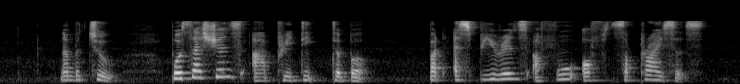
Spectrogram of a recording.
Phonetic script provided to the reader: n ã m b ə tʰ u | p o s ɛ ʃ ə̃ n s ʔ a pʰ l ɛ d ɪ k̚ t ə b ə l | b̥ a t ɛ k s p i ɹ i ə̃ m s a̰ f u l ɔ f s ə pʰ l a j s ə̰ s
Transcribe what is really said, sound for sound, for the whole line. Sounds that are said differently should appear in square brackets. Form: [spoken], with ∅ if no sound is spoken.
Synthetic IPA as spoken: n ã m b ə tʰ u | p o s ɛ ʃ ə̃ n s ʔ a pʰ [ɹ] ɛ d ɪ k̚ t ə b ə l | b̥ a t ɛ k s p i ɹ i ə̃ [n] s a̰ f u l ɔ f s ə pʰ [ɹ] a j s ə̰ s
